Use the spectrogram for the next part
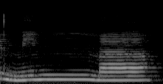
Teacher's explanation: मीम पे हम थोड़ी देर रुकेंगे इसलिए क्योंकि मीम मुशद्दद है, तो यहाँ पे गुन्ना पैदा होगा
